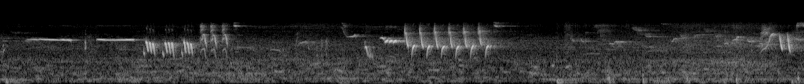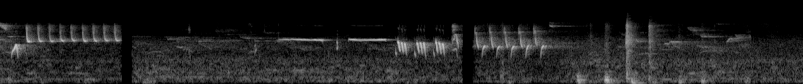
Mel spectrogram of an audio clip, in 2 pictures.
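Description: Songbird singing: repeated phrases of short, rapid trills of about eight to ten notes a second, some of them opening with a brief steady whistle.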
